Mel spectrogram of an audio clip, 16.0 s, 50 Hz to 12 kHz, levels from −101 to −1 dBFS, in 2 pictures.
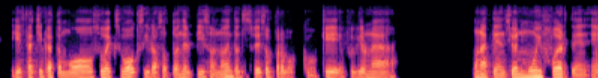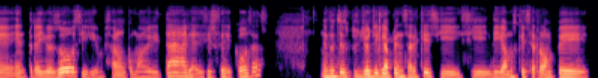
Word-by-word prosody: y 110 - 0
esta 115 +2 0
chica 125 +2 +2
tomó 110 0 +1
su 120 0 +2
Xbox 125 +6 +1
y 115 - -1
lo 110 -1 +1
azotó 110 +1 -4
en 115 0 -1
el 110 -1 -4
piso, 115 -1 -4
¿no? 115 +4 0
Entonces 115 -3 -3
eso 110 +2 0
provocó 110 -1 -5
que 115 -3 0
hubiera 110 +1 -2
una 115 +1 -3 1.1
una 120 -1 +2
tensión 115 +1 +1
muy 125 +1 +6
fuerte, 120 -5 +2
eh, 105 -1 -4
entre 105 0 -4
ellos 110 +1 -1
2 165 +2 +6
y 110 0 -6
empezaron 110 -1 -6
como 110 +2 -9
a 115 - -8
gritar, 145 +7 -1
y - - -1
a 115 - -6
decirse 115 +4 -5
de 115 -3 -4
cosas. 155 +10 -3 0.7
Entonces, 135 +3 +3
pues 125 -2 -5
yo 125 +1 +5
llegué 140 +2 +4
a - - +6
pensar 130 -2 0
que 155 +3 +2
si 115 -5 -5
si, 115 -1 -4
digamos, 115 +3 -1
que 130 -2 -3
se 110 - -3
rompe, 115 +1 +1
115 Hz, 190 wpm, -21 LUFS, 110-130 Hz, 1.1 s, muy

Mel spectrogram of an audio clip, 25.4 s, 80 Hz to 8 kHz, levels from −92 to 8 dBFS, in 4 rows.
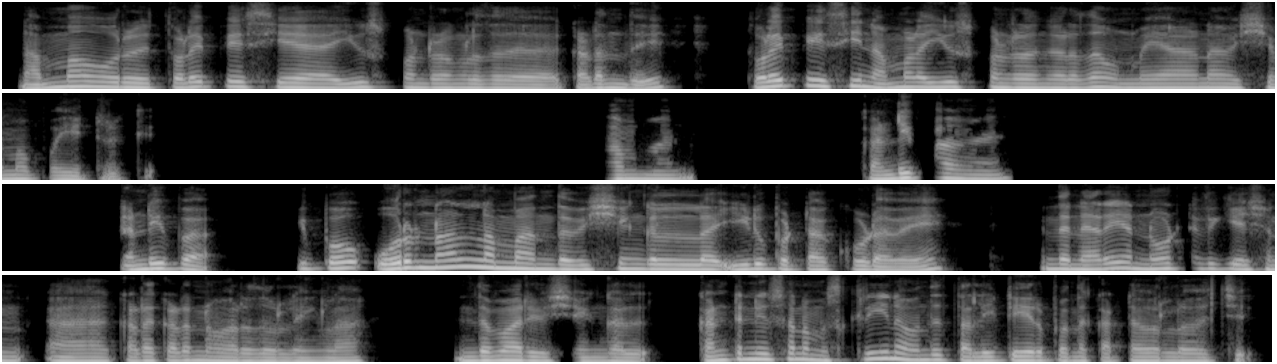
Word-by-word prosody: நம்ம 160 +8 +2
ஒரு 160 -1 +3 0.2
தொலைபேசிய 165 +1 -1 0.3
யூஸ் 155 0 -2
பண்றோங்கறத 140 -2 0 0.4
கடந்து, 130 -1 0 0.5
தொலைபேசி 195 +2 +2
நம்மள 155 +4 +1
யூஸ் 165 0 -3
பண்றங்கிறதான் 145 +1 +1
உண்மையான 140 +1 0
விஷயமா 135 +1 -2
போயிட்டு 120 -2 -4
இருக்கு. 105 - -13 2.3
ஆமா. 135 -1 0 1.0
கண்டிப்பாங்க. 150 -1 0 1.9
கண்டிப்பா. 160 +1 +3 0.5
இப்போ, 185 +2 0 0.2
ஒரு 190 +4 +7
நாள் 235 +3 +3
நம்ம 195 -3 +4
அந்த 160 -1 +2
விஷயங்கள்ல 155 -1 +2 0.2
ஈடுபட்டா 155 -3 0
கூடவே, 120 -4 +1 0.6
இந்த 165 0 +2
நிறைய 170 +6 +2
நோட்டிபிகேஷன் 165 -5 -2 0.2
அ - - +2 0.3
கடகடன்னு 140 +2 -1
வருது 125 -1 +1
இல்லைங்களா? 120 0 -1 0.6
இந்த 140 +1 +2
மாதிரி 150 -2 +4
விஷயங்கள் 125 0 -2 0.4
கண்டினியூயஸா 190 +4 +2
நம்ம 160 -4 +1
ஸ்கிரீன 200 +3 +1
வந்து 165 0 0
தள்ளிட்டே 140 +2 +1
இருப்போம் 140 -1 -2
அந்தக் 130 -1 -5
கட்டவிரல 135 +1 -1
வச்சு. 125 - -7
150 Hz, 105 wpm, -24 LUFS, 135-165 Hz, 2.3 s, ஒரு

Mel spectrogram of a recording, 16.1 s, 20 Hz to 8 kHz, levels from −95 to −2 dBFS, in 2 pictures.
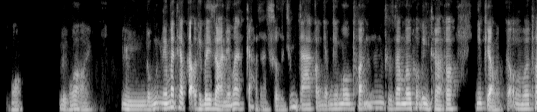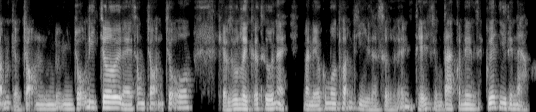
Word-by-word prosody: Nó, 95 - -5 0.7
đúng 95 +3 -5
rồi, 90 -6 -3 0.5
ừm, 105 -3 -1
đúng, 125 +7 -1
nếu 130 0 +5
mà 160 - +6
theo 135 -2 +3
cậu - - +6
thì 120 - 0
bây 120 +1 +4
giờ 110 -4 +4
nếu 100 +1 0
mà 130 0 +2
cả - - -3
giả 95 - -12
sử 95 - -4
chúng 170 0 -3
ta 115 +1 0
có 95 - -3
những, 110 +2 -5
cái, 120 +1 -2
mâu 125 0 +1
thuẫn, 140 +4 -1
thực 115 - -6
ra 130 +2 +2
mâu 130 +1 +5
thuẫn 140 +1 -3
bình 130 -2 +2
thường 110 -4 0
thôi, 120 -1 +2 0.3
như, 135 0 -1
kiểu, 90 -2 +3
cậu 125 -3 -2
mâu 120 +1 +2
thuẫn, 120 - 0
kiểu, 90 - -6
chọn, 115 -1 -1
ừm, 115 0 -1
chỗ 130 +4 0
đi 150 -2 +1
chơi 145 -1 +8
này, 110 -2 +1
xong 130 +2 -2
chọn 135 +2 -2
chỗ, 150 +3 -1 0.5
kiểu, 90 - 0
du 120 +4 +2
lịch 115 -2 +5
các 120 +1 -1
thứ 120 0 +5
này, 130 - +1 0.3
mà 110 - 0
nếu 105 +1 0
có 135 - -4
mâu 130 -1 +3
thuẫn 130 +2 -1
thì 125 -4 -5
giả 90 - -5
sử 90 0 -5
đấy 170 - -5
thế, 100 -4 0
thì 125 - -2
chúng 95 0 -6
ta 115 - +2
có - - -5
nên 120 -1 +1
giải 125 - -12
quyết 140 +1 +3
như 135 -2 +2
thế 120 - 0
nào? 105 -5 -3
120 Hz, 270 wpm, -24 LUFS, 105-130 Hz, 0.7 s, chơi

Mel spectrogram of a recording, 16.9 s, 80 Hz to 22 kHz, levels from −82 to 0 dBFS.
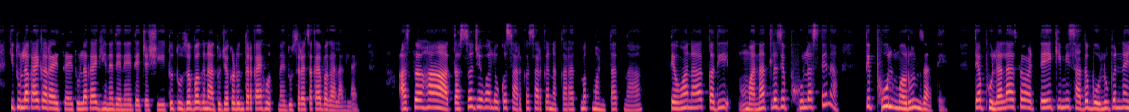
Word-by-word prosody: की 250 - -2
"तुला 255 0 +5
काय 255 0 +3
करायचंय? 210 -5 +1
तुला 205 +1 +2
काय 220 +1 +2
घेणं 195 -2 -1
देणं 180 -1 -2
आहे 175 - -3
त्याच्याशी? 170 +1 -3
तू - - +3
तुझं 210 0 +1
बघ 220 +1 +2
ना. 205 -2 +3
तुझ्याकडून 195 +1 0
तर 210 - +2
काय 210 0 +2
होत 205 -2 -1
नाही, 165 -1 -6
दुसऱ्याचं 185 +3 -2
काय 200 0 +2
बघायला 165 -6 -3
लागलाय." 145 - -12 0.7
असं 220 +5 +3
हां, 245 -5 +6
तसं 210 +7 +1
जेव्हा 260 -1 0
लोकं 235 0 -3
सारखं-सारखं 220 0 -4
नकारात्मक 190 +2 -5
म्हणतात 195 -1 -3
ना, 160 0 -9 0.5
तेव्हा 225 +2 +3
ना 245 +1 +1
कधी 235 +2 0 0.2
मनातलं 205 +8 +1
जे 275 - 0
फुल 245 +2 -1
असते 260 +6 -3
ना, 365 - -5 0.5
ते - - +3
फूल 285 +2 +5
मरून 225 +4 +4
जाते. 175 -8 -5 0.4
त्या 255 - +3
फुलाला 225 +2 +3
असं 265 0 +1
वाटते, 240 +1 +1
की 260 - -2
मी 255 +1 0
साधं 230 -1 0
बोलू 215 +1 +3
पण 255 -1 +1
नाही 250 -1 +2
215 Hz, 190 wpm, -26 LUFS, 190-245 Hz, 0.7 s, हां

